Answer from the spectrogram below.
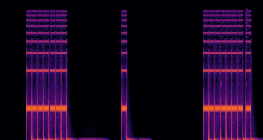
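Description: Rapid bursts of harsh, buzzy electronic beeps, a retro video game sound effect from a Sierra Online high-res adventure game, play in three groups: a long stuttering run, a brief blip, then another long run. No voices.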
